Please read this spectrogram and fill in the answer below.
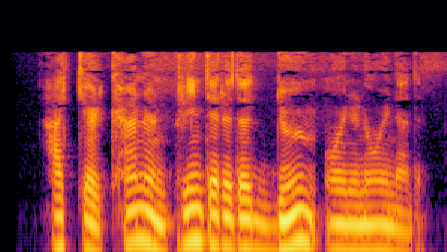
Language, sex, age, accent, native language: Uzbek, male, 18-24, Andijon, Uzbek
